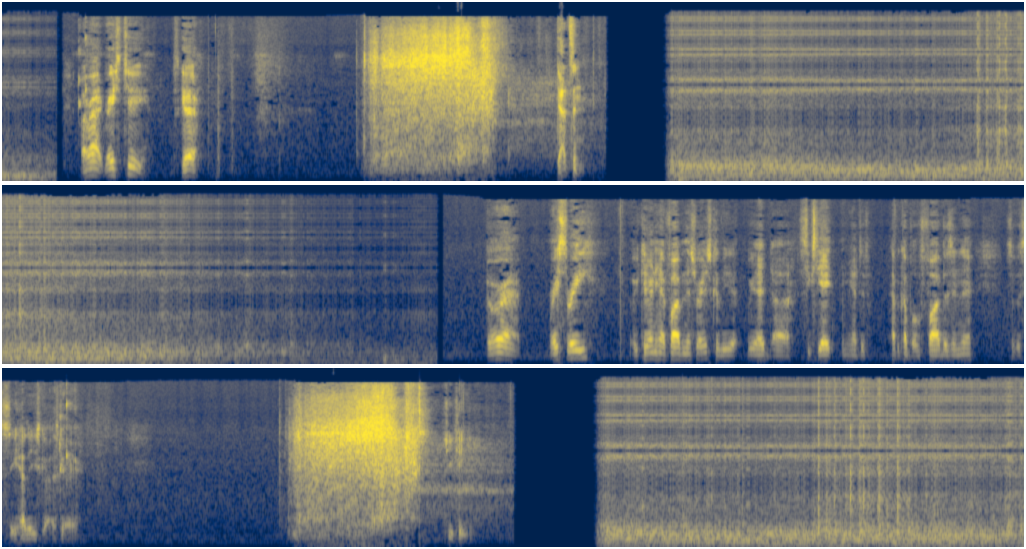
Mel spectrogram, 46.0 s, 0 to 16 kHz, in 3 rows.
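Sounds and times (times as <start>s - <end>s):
toy cars rolling on plastic track: 5.3s - 7.6s, 34.8s - 37.1s.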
